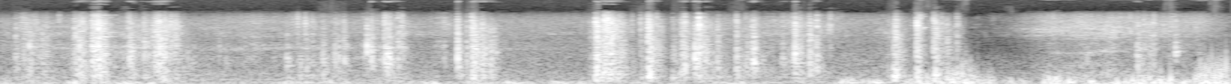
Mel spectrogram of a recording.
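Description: Metal sockets and hand tools clinking and rattling in a plastic socket-set case as a hand rummages through it: a quick, irregular run of small clicks and knocks.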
